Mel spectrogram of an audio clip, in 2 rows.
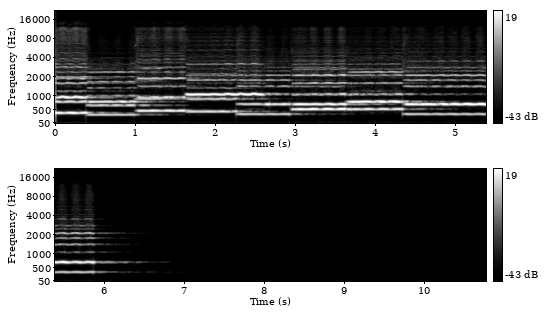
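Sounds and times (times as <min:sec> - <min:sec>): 
flute trio playing: 0:00.0 - 0:06.8.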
